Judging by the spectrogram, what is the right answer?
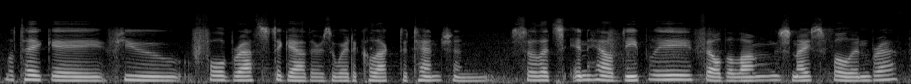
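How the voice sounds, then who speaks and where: A woman meditation teacher leading a guided meditation in a gentle, soothing, unhurried manner with long pauses. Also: steady tone. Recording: noisy recording with low rumble.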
